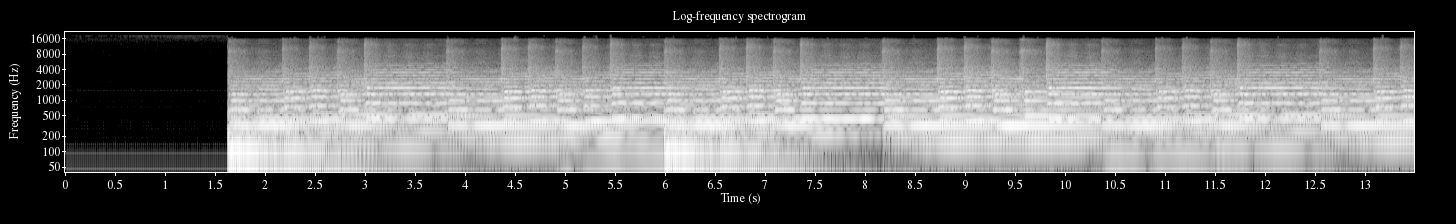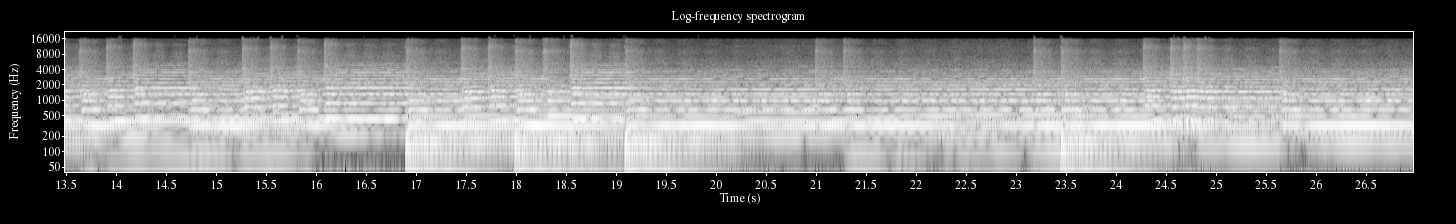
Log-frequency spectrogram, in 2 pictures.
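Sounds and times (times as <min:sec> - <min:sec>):
symphonic riff in E minor at 110 BPM: 0:01.6 - 0:26.8.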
